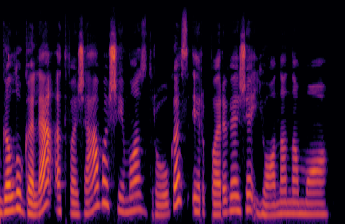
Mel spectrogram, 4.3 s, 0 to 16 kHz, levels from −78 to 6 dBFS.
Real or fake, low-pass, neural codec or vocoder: real; 14.4 kHz; none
